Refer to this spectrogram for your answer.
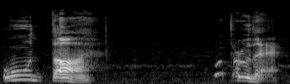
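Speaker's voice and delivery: loud, high, falling yell; outraged shout. Real, not acted. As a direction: demand the culprit in real outrage. Hit by thrown item in game.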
